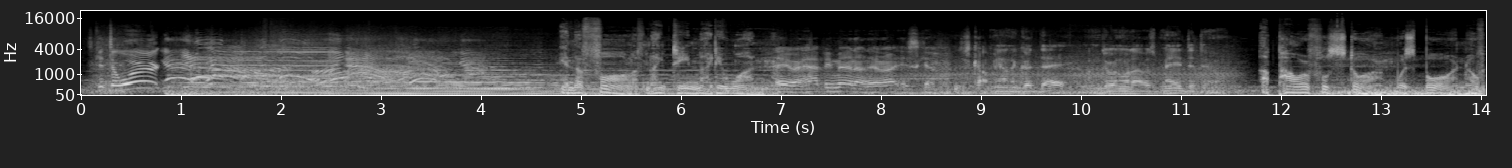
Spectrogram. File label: Male, promos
